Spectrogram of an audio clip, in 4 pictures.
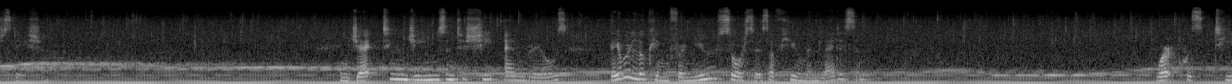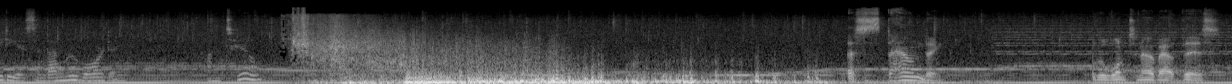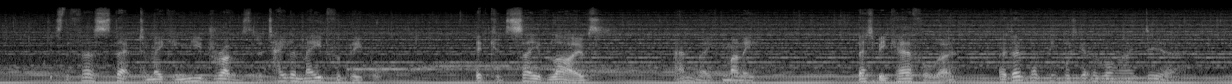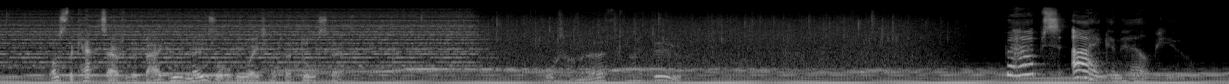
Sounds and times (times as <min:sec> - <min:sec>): Speech: 0:00.0 - 0:00.5, 0:03.4 - 0:08.7, 0:11.6 - 0:13.6, 0:14.4 - 0:15.0, 0:20.8 - 0:21.8, 0:23.2 - 0:24.5, 0:25.2 - 0:28.5, 0:29.4 - 0:30.7, 0:31.4 - 0:32.2, 0:33.2 - 0:36.4, 0:37.5 - 0:40.4, 0:42.4 - 0:43.8, 0:47.0 - 0:48.9.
